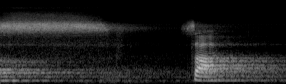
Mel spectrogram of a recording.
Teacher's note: सांस स्वतंत्र रूप से निकल रही है, रगड़ पैदा करते हुए निकल जा रही है, कोई अवरोध नहीं। तो ऊष्म वर्णों के उच्चारण में मुख खुला रहता है, अवरोध नहीं होता, उच्चारण स्थानों का रगड़ करती हुई वायु निकल जाती है। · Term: ऊष्म प्रयास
